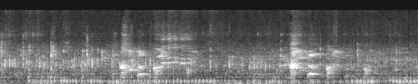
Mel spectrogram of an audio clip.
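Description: Faint crackling of athirasam dough deep-frying in hot oil, with an animal calling twice in the background, about two seconds in and again about four seconds in.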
